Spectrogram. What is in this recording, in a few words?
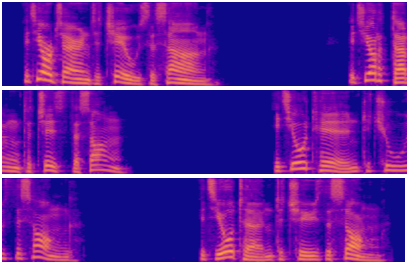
Welsh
